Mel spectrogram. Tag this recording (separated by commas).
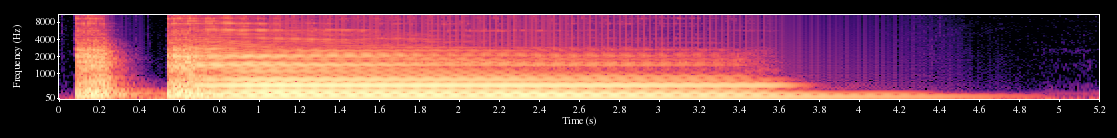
Musical instrument, Bowed string instrument, Music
